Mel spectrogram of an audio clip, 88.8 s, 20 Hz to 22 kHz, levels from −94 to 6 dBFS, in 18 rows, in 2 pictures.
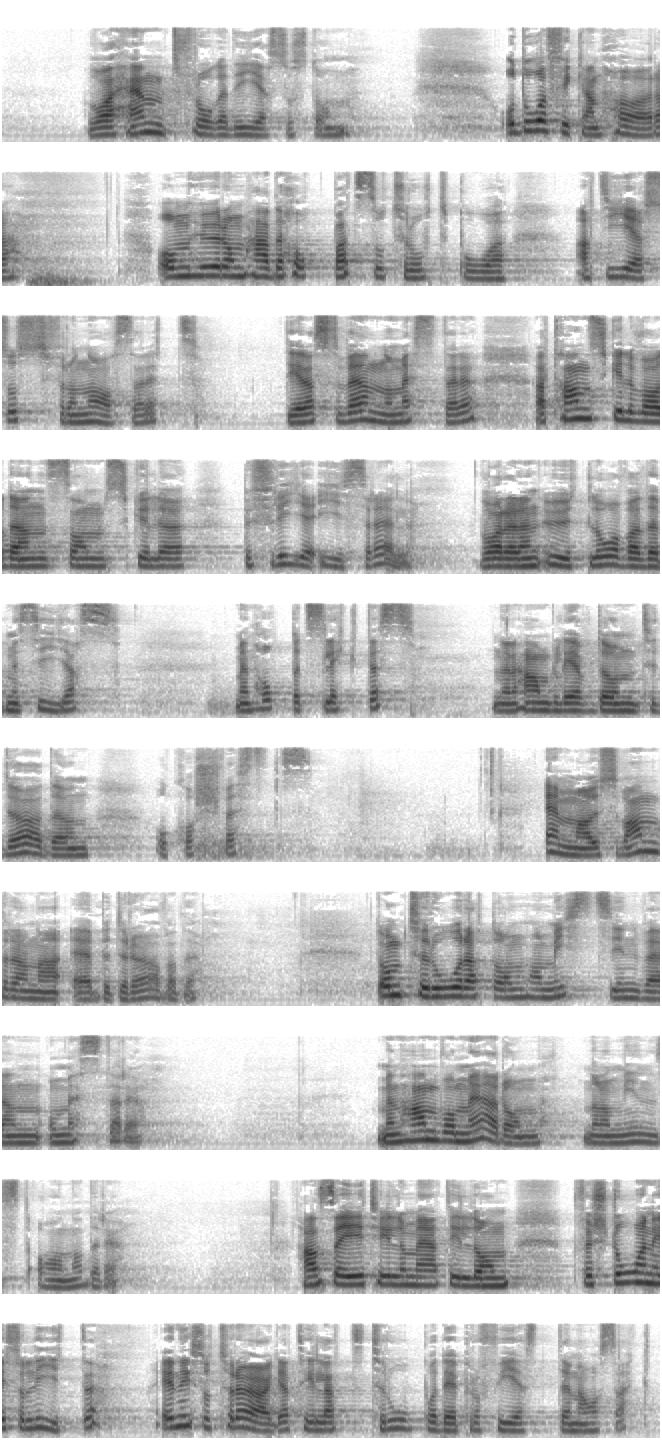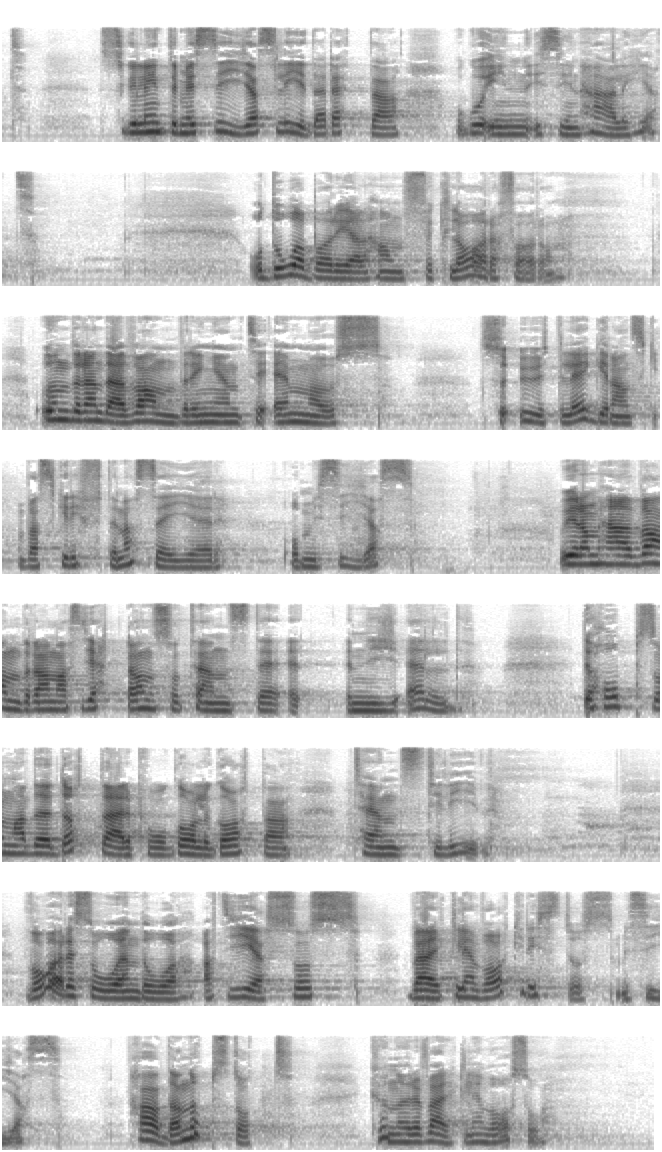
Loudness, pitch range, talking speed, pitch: -21 LUFS, 175-215 Hz, 115 wpm, 185 Hz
